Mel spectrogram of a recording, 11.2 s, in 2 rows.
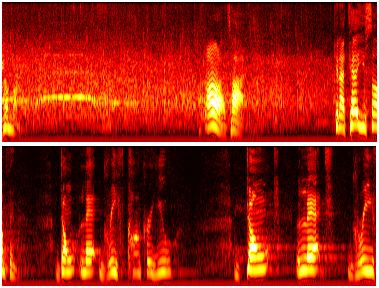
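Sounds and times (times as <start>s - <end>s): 
speech: 0.0s - 0.3s, 3.0s - 3.8s, 5.0s - 8.2s, 9.1s - 11.2s
audience clapping hands: 0.0s - 5.6s.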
